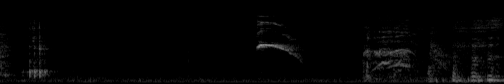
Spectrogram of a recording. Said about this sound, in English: That's her whistling.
